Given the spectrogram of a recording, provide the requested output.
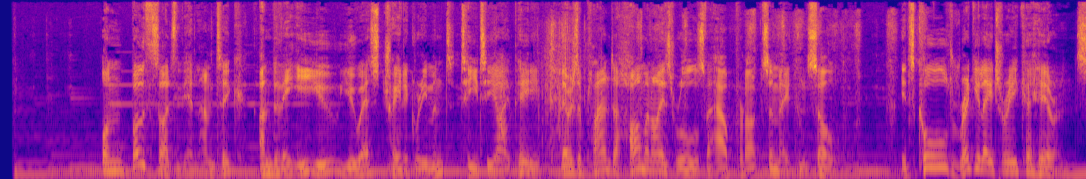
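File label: Explainer Videos selection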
